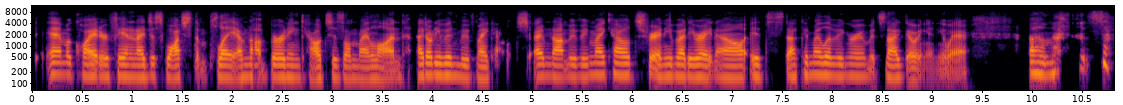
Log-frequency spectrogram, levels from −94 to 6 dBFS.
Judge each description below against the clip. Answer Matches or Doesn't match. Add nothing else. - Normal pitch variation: Doesn't match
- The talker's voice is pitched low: Doesn't match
